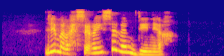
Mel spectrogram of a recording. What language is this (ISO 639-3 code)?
kab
